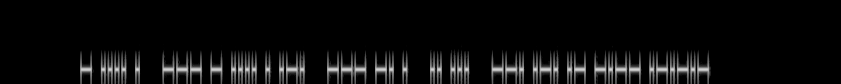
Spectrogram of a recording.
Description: Morse code, heard as a keyed tone, about 34 wpm, 700 Hz. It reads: THE OTHER ONE IS GRAY.
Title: Additional Easy Phrases 35wpm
